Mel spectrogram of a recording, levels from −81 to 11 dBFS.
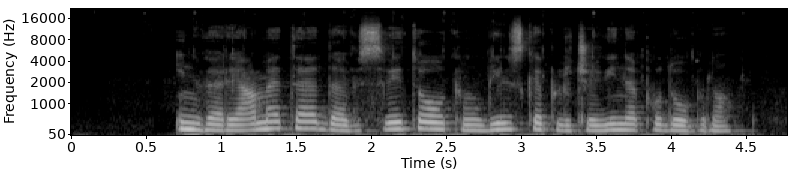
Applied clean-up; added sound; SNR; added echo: neural mask model Resemble Enhance denoiser.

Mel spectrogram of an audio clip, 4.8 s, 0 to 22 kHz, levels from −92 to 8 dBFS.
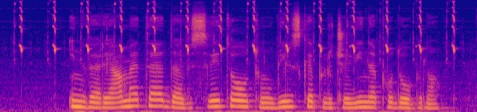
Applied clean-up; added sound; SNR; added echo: none; Mechanisms; 9 dB; none.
